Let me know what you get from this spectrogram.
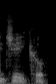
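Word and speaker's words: Jekyll: and Mr Hyde now J is the actual Scottish pronunciation so don't comment on that because every time I say gel I get all these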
